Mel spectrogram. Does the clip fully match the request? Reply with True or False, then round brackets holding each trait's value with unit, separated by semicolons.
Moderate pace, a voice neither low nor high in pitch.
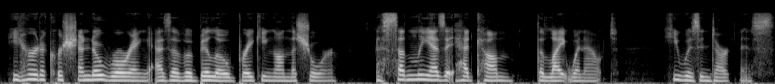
False (210 wpm; 180 Hz)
